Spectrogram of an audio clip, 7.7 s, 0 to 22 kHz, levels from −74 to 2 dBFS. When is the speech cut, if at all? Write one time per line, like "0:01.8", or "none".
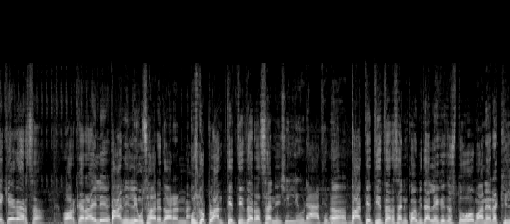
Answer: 0:01.6
0:02.8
